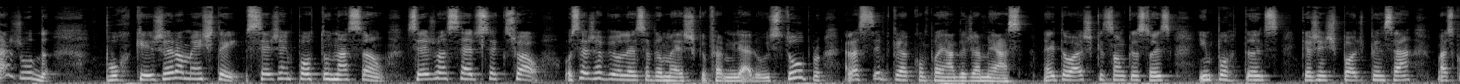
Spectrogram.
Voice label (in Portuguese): dialogo homens; bom dia ministro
